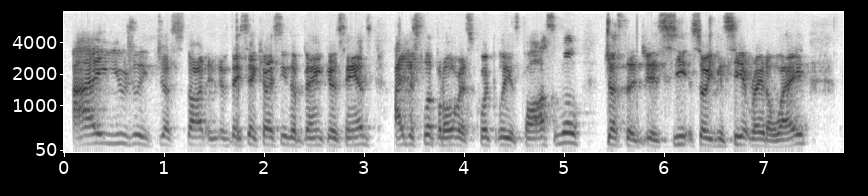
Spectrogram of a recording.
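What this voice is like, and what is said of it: Boston East Coast accent. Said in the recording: “the East Coast accent ... You can you can really hear it. I have one big time ... I live about 30 miles outside of Boston”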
